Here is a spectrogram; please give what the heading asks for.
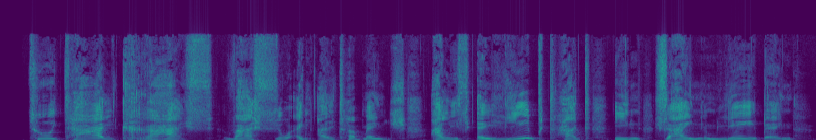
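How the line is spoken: Squeaky piping voice. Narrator (German): piepste Pieper

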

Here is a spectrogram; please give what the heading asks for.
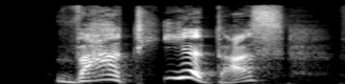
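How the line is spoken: Excited question. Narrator (German): fragte Eva Maria aufgeregt

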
